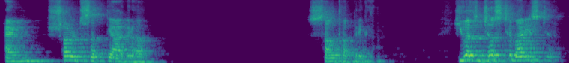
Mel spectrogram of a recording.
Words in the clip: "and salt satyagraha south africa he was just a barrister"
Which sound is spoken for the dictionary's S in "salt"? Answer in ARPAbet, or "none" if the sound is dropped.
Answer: SH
